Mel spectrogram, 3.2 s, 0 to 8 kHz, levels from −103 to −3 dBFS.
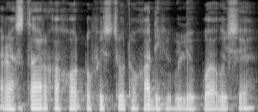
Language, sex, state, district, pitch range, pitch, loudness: Assamese, male, Assam, Kamrup Metropolitan, 105-115 Hz, 110 Hz, -19 LUFS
